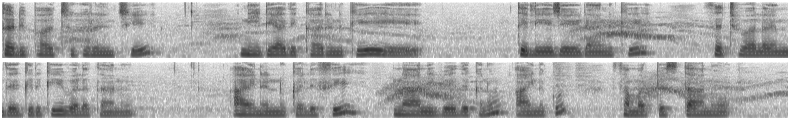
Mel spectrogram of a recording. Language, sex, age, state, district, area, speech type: Telugu, female, 18-30, Andhra Pradesh, Anakapalli, rural, spontaneous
